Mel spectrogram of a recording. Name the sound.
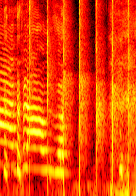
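hands clapping in applause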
